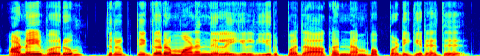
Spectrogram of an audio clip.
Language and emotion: Tamil, neutral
